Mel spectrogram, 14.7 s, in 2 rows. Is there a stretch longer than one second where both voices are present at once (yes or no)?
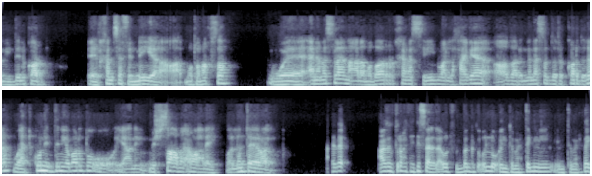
no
